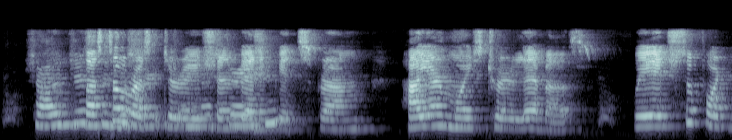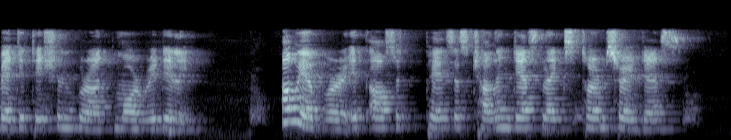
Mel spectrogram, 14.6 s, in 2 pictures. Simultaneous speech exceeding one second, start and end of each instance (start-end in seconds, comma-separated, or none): 0.9-2.8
